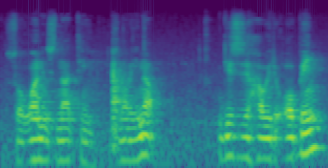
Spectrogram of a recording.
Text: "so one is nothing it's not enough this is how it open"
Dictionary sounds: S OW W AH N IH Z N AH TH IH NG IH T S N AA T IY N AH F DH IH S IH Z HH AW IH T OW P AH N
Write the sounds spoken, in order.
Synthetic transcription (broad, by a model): S OW W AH N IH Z N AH T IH NG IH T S N AA T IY N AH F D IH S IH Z HH AW IH T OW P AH N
